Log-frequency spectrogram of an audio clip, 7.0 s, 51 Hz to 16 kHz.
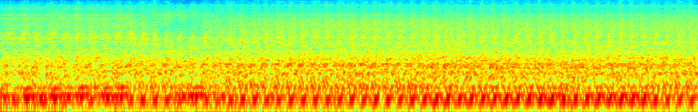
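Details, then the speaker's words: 1971 Plymouth Road Runner V8 idling after oil reached the rockers, carburetor diaphragm stuck and needing rebuild: steady, even low rumble with no lifter ticking or top-end tapping; normal idle. "Yeah. All right, I'm just sitting here jacking around, but it sounds good. I mean, it sounds no I didn't hear no ticking."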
